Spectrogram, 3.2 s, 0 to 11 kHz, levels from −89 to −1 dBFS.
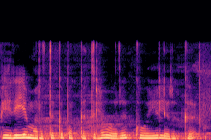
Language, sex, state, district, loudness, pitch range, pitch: Tamil, female, Tamil Nadu, Nilgiris, -15 LUFS, 180-205 Hz, 190 Hz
